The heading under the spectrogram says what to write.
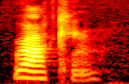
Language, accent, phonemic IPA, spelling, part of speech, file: English, US, /ˈɹɑkɪŋ/, rocking, adjective / verb / noun, En-us-rocking.ogg
- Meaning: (adjective) 1. Shaking, swaying or moving back and forth 2. Excellent; great; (verb) present participle and gerund of rock; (noun) The motion of something that rocks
